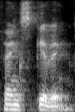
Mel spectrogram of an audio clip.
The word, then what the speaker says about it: Thanksgiving: for syllable stress uh we have stress on the giving part of thanksgiving the a vowel is influenced by what follows it so when i say thanks or thanksgiving the letter n is actually not an n sound i'm not saying fans i'm saying thang thanks so we have actually an ng sound for the letter n so thinking about that like fang um now most people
